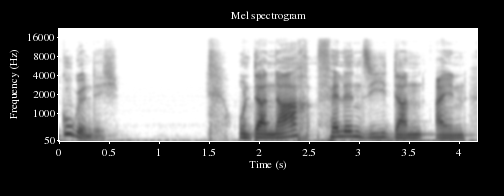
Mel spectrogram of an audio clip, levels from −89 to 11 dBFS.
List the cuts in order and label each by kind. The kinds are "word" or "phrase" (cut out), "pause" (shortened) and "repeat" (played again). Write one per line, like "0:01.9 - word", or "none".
none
